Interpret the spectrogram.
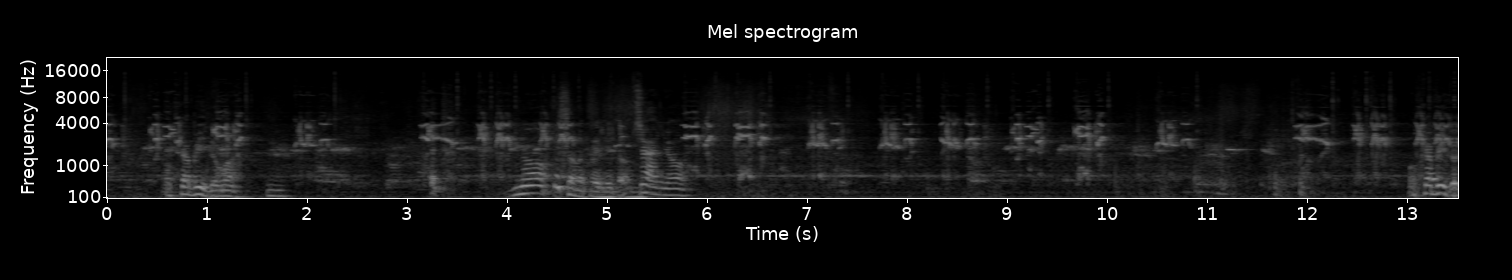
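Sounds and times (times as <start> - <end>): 
bird chirping and squawking: 0.0 - 13.4
speech: 0.8 - 2.0, 3.3 - 6.0, 13.2 - 13.4.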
